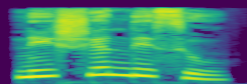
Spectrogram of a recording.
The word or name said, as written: ನಿಷ್ಯಂದಿಸು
